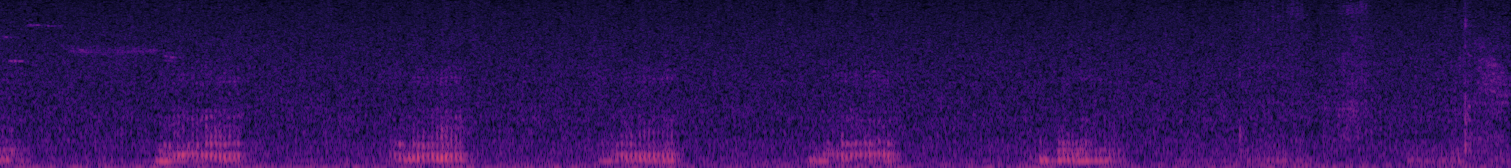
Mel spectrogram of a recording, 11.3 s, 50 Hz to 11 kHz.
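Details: Low, rumbling purr from a recovering, formerly feral thin male cat, kept indoors on recovery day 26, being petted and offered food; steady pulses roughly every two seconds, each swelling then fading, over faint background hiss.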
